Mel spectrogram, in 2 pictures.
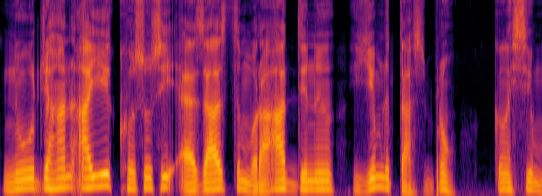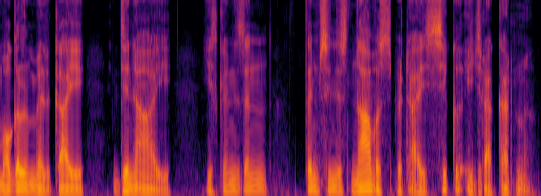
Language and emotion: Kashmiri, neutral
